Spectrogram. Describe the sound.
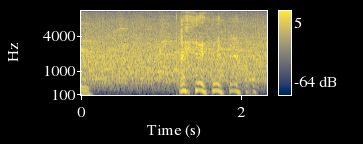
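A studio audience applauds in a steady wash of clapping, with a voice speaking over the latter half.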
